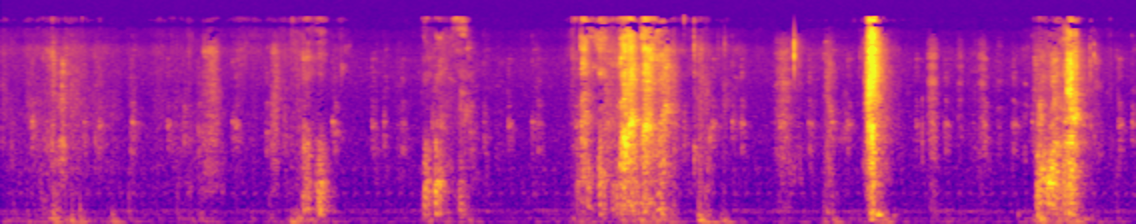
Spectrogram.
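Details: Sassy Chihuahua running around, giving short, harsh, noisy bursts, a few snorting huffs early on, then louder sharp yips near six, nine and ten and a half seconds, with quiet breathing in between in a small room.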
